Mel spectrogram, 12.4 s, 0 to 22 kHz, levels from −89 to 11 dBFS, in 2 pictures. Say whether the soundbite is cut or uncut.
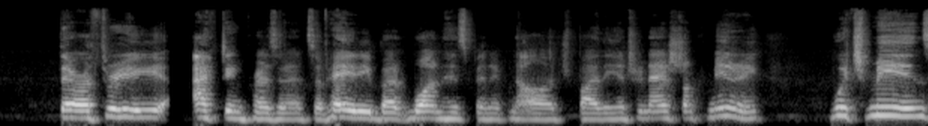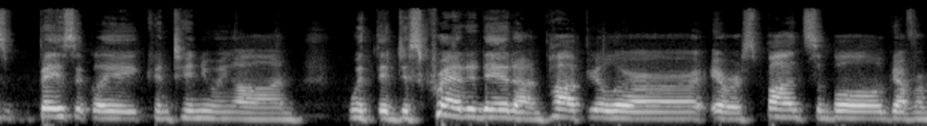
uncut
